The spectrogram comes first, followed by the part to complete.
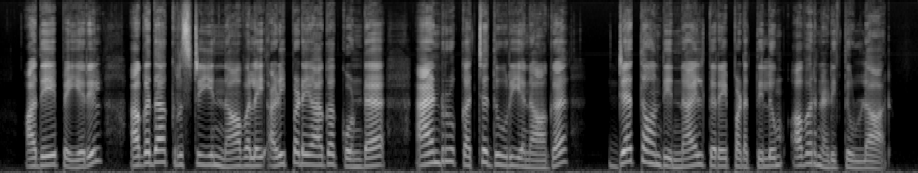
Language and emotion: Tamil, neutral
